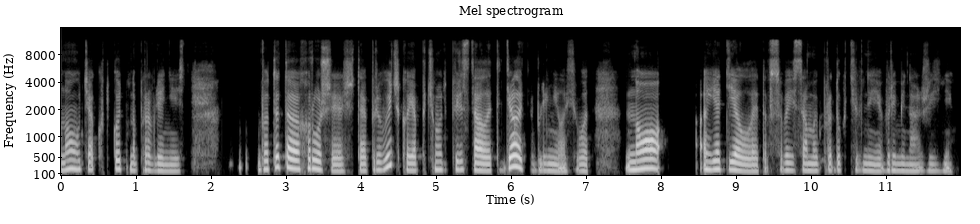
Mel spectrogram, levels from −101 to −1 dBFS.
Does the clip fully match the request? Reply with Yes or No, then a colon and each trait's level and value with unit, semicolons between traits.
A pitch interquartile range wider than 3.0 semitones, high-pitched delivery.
No: average, 3.5 semitones; medium, 180 Hz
